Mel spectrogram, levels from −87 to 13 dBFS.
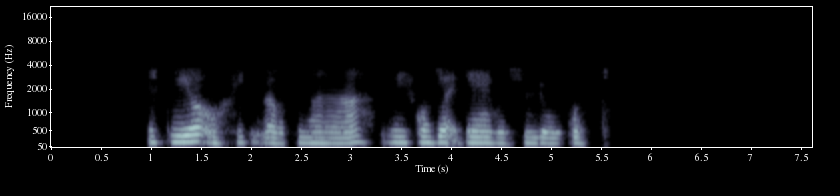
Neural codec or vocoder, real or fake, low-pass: codec, 24 kHz, 0.9 kbps, WavTokenizer, medium music audio release; fake; 3.6 kHz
